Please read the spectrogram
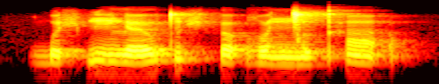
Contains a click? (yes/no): yes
